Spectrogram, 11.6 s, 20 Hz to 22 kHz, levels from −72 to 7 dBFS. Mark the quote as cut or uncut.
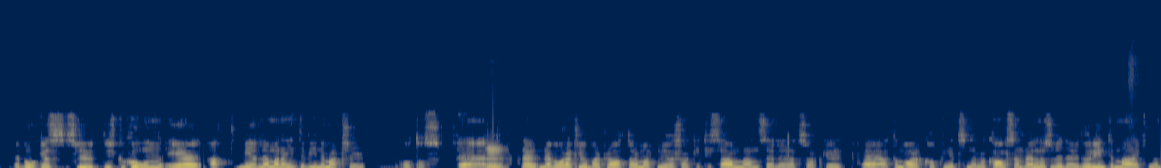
cut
